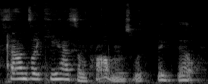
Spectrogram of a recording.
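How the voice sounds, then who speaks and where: A woman's voice: on the high side, gravelly, breathy edge. A woman reading a children's picture book aloud expressively, with casual asides and questions for young listeners. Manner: animated, deliberate, asks the listeners questions.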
